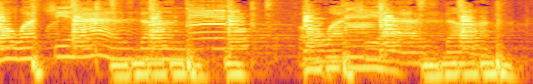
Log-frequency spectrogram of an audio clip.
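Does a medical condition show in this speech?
No.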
